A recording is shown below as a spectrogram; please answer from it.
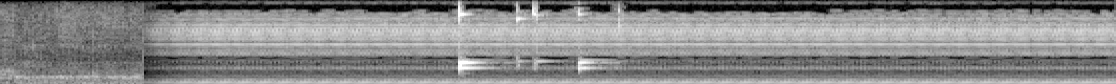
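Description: Steady electrical hum of a neon-style sign sound effect, starting abruptly about half a second in, with two brief crackles of flicker near the middle.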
